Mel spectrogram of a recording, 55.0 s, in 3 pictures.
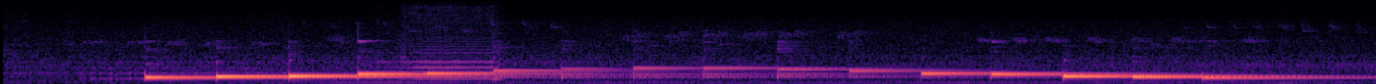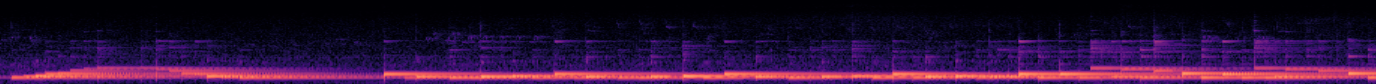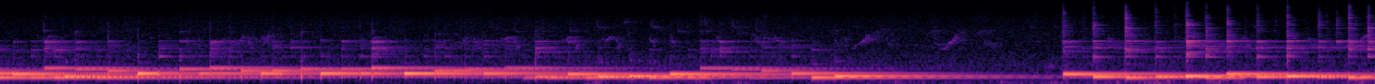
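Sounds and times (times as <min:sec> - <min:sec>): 
pentatonic melody: 0:00.0 - 0:55.0.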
